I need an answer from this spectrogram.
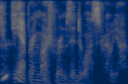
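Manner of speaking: low, hammed-up Aussie accent; terrible Australian accent. Airport officer refusing a traveller's mushrooms, bad Australian accent. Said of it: "my terrible Australian accent".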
